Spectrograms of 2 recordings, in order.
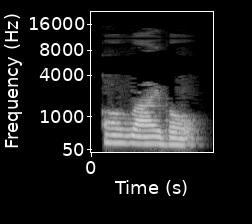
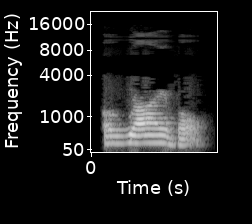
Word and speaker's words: arrival: plane arrival is noun arrival three syllables stress is on the second one arrival so all up right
